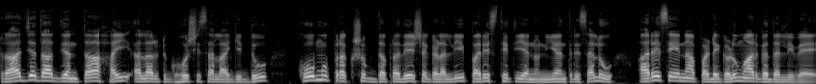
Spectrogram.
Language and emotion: Kannada, neutral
